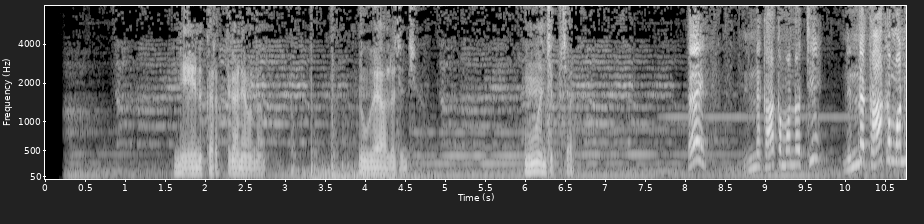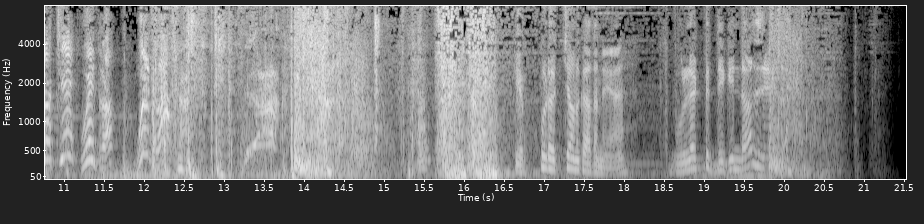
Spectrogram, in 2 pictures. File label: Dialogue Telugu Ringtone; Mahesh Babu; Pokiri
